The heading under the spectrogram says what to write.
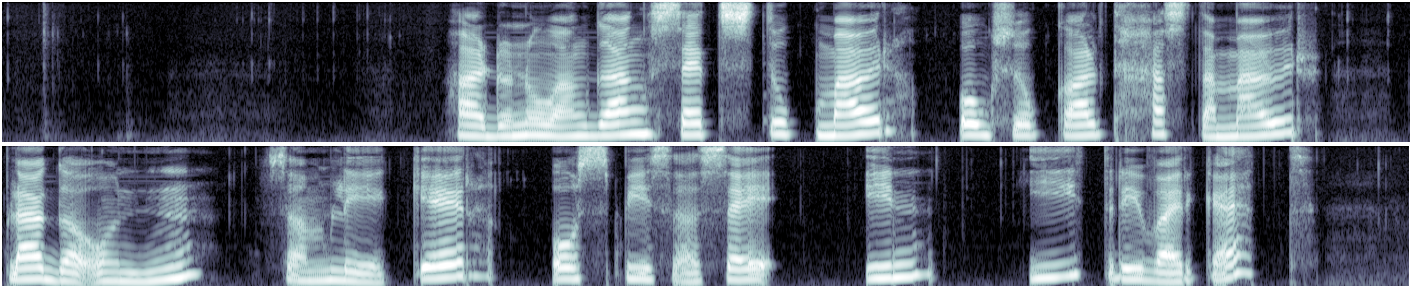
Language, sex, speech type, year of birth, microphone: Norwegian, female, read, 1962, Sennheiser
